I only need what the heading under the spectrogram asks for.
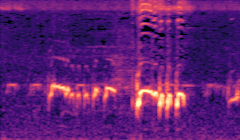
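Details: Local zebra dove, noted for a big, rich voice, delivers a short cooing phrase: a few low hoots, a pause, then a loud rolling burst of three or four bubbling notes.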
